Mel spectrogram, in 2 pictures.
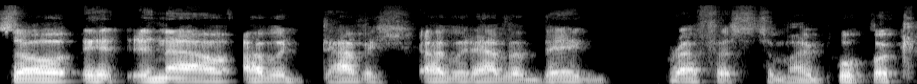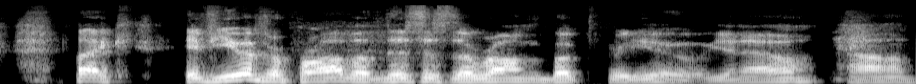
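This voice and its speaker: An ordinary speaking voice from a man at medium pitch, with fairly even intonation and a moderate pace, in a dry, close sound with no echo. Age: 50s. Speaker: rock band vocalist and bassist. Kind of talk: casual interview chat.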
